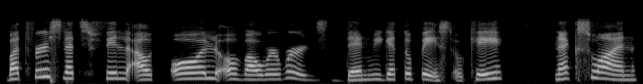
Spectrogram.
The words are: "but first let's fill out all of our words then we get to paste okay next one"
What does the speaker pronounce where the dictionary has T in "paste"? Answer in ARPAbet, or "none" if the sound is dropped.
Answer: T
